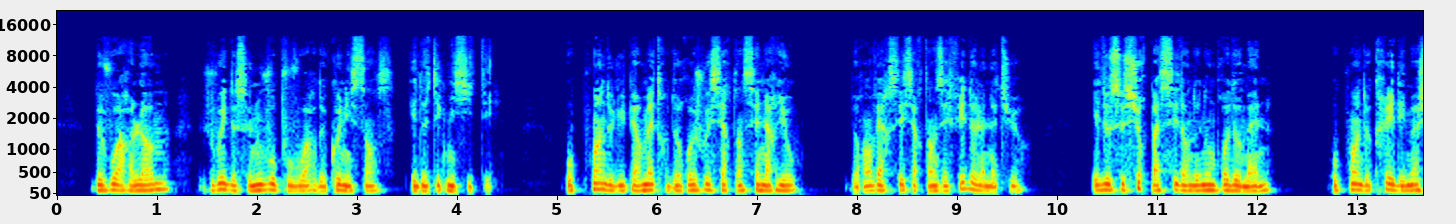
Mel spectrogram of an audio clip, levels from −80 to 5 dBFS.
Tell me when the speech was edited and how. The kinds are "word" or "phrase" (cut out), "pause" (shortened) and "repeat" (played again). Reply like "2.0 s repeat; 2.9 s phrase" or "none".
none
